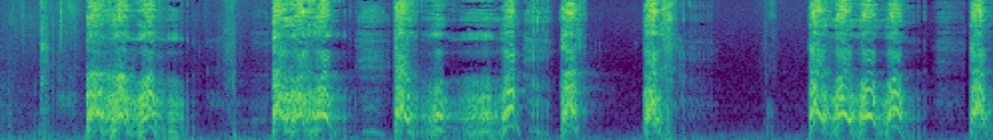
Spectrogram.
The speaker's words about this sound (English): It is a dog, of course, loud and frightening.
